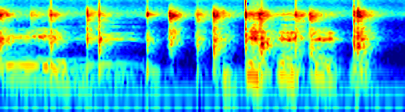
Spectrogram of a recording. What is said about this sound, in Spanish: Está aplaudiendo a la gente de producción.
